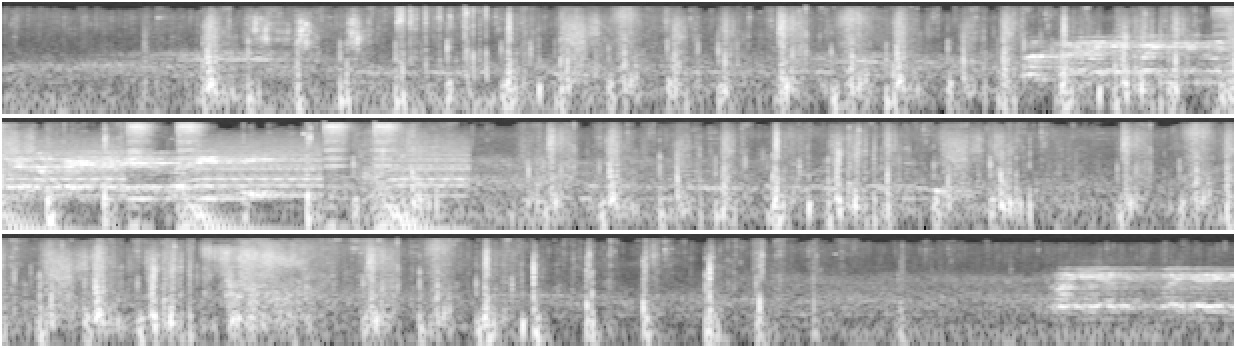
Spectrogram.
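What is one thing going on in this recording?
Footsteps crunch quickly through snow.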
